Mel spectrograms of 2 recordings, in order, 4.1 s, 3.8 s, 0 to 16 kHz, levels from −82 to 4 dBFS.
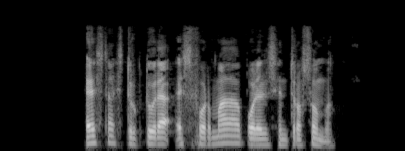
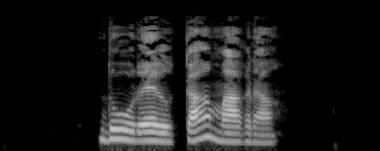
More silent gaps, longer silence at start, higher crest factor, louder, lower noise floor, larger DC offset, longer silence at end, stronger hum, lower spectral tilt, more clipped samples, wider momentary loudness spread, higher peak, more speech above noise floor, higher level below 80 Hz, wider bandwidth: neither; second, 0.85 s vs 1 s; about the same, 22 dB vs 20 dB; about the same, -20 LUFS vs -21 LUFS; first, under -90 dBFS vs -80 dBFS; neither; second, 0.75 s vs 1.05 s; neither; first, -5 dB/octave vs -3.5 dB/octave; neither; about the same, 8 LU vs 10 LU; first, 0 dBFS vs -4 dBFS; first, over 70 dB vs 59 dB; first, -60 dBFS vs -72 dBFS; second, 9.2 kHz vs 11.5 kHz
